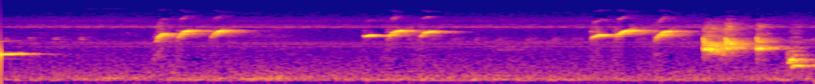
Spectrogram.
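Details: White-rumped shama singing at night: a steady whistle, then short rising high whistled phrases in bursts, ending in a quick cascade of varied notes dropping lower.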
